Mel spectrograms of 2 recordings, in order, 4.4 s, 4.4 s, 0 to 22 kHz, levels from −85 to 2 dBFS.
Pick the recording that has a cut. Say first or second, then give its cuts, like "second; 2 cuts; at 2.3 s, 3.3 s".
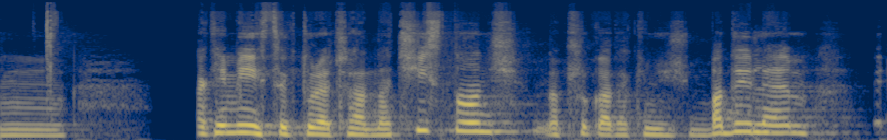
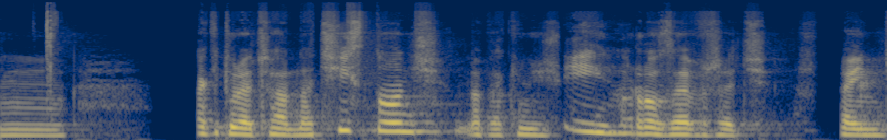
second; 3 cuts; at 1.1 s, 2.4 s, 2.8 s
